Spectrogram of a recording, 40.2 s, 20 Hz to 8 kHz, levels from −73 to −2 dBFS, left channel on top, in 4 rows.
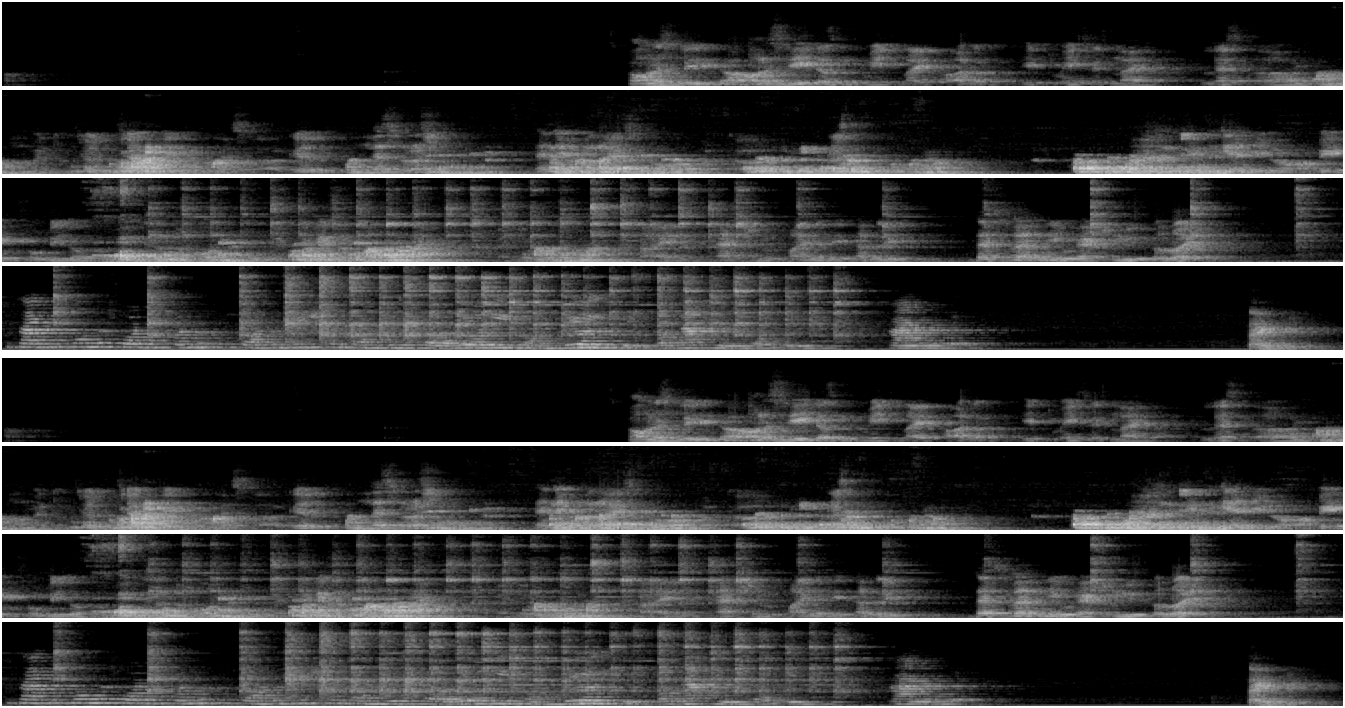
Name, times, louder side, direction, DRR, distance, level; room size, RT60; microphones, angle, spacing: voice 1, 4.7-8.7 9.0-13.5 14.0-16.6 18.5-23.5 23.8-26.9 27.4-29.1 39.5-39.9, right 1 dB, 10° right, -4 dB, 0.3 m, -33 dB
sound 1, 9.6-11.7 12.6-12.8 13.2-15.3 15.6-17.2 17.8-17.9 18.1-19.6 20.2-20.3 20.7-21.9 22.3-23.4 24.0-24.8, equal, 85° right, 1.0 m, -25 dB
sound 2, 21.2-36.7, left 1 dB, 20° left, 0.8 m, -35 dB
voice 2, 30.2-36.2 36.8-37.4, left 1 dB, 60° left, -1 dB, 0.5 m, -31 dB
3.3 x 2.1 x 2.2 m, 1.3 s
head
